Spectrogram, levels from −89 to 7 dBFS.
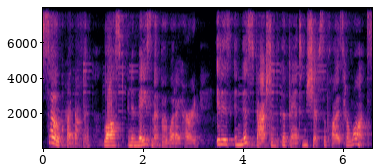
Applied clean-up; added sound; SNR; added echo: neural separator model SepFormer DNS4.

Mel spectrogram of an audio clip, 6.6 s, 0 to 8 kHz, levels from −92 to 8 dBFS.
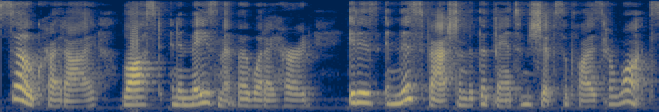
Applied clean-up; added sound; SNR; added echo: none; none; none; none.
